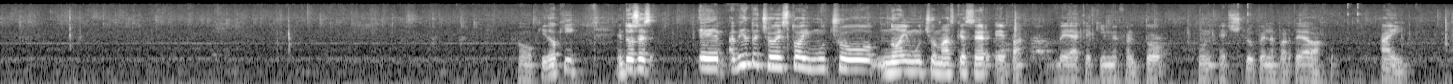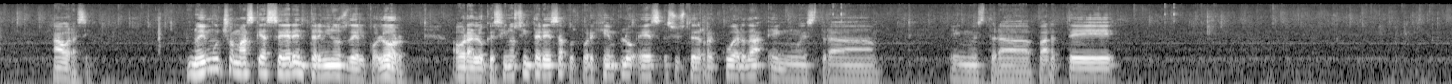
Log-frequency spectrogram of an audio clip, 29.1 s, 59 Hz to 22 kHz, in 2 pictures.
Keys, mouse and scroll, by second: 0.1-0.5 shift+scroll up 3, 0.7-2.8 ctrl+middle drag, 2.8 ctrl+scroll up 2, 3.0-3.7 ctrl+scroll down 3, 3.7 middle click, 3.9 scroll down 2, 4.2 middle click, 4.3-4.8 scroll up 4, 4.5 middle click, 4.8 middle click, 5.0-5.4 scroll down 2, 5.4 scroll up 2, 5.7 middle click, 7.9 Tab, 10.2 Tab, 11.9 ctrl+r, 12.3 ctrl+click, 13.4 click, 14.4 Tab, 15.4 scroll down 2, 16.1 shift+scroll down 2, 16.8 shift+click, 18.4 click, 22.8 click, 27.9-28.9 middle drag.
